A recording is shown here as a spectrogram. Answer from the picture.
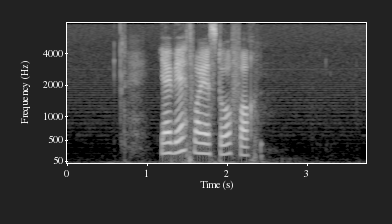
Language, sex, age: Norwegian, female, 30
